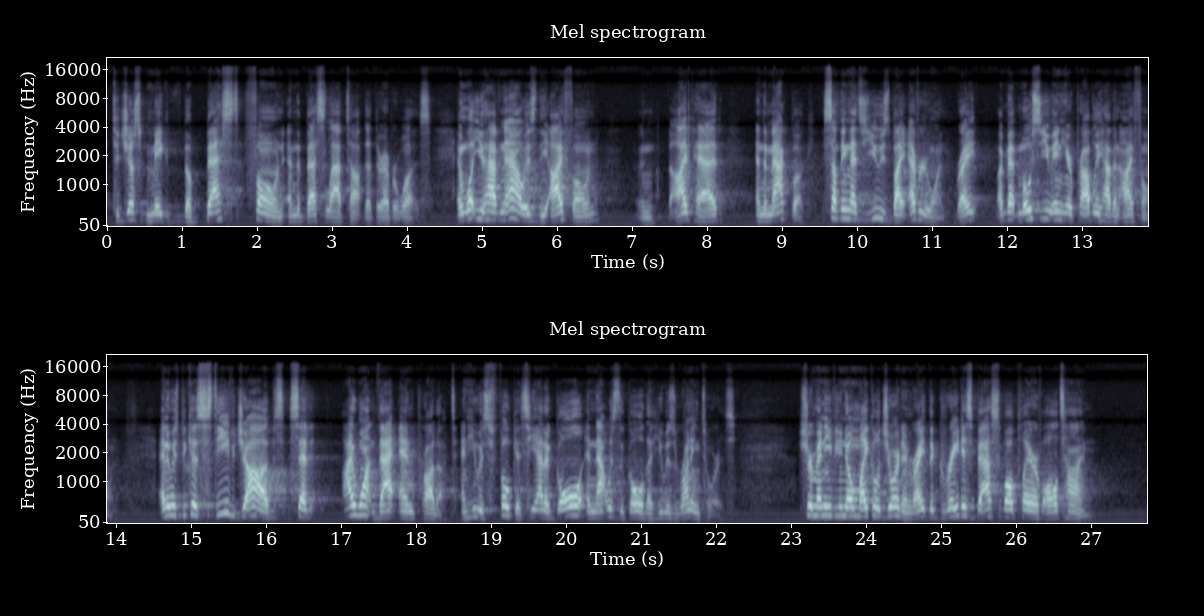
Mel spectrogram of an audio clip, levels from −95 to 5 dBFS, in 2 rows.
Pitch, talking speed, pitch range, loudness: 160 Hz, 195 wpm, 135-190 Hz, -23 LUFS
